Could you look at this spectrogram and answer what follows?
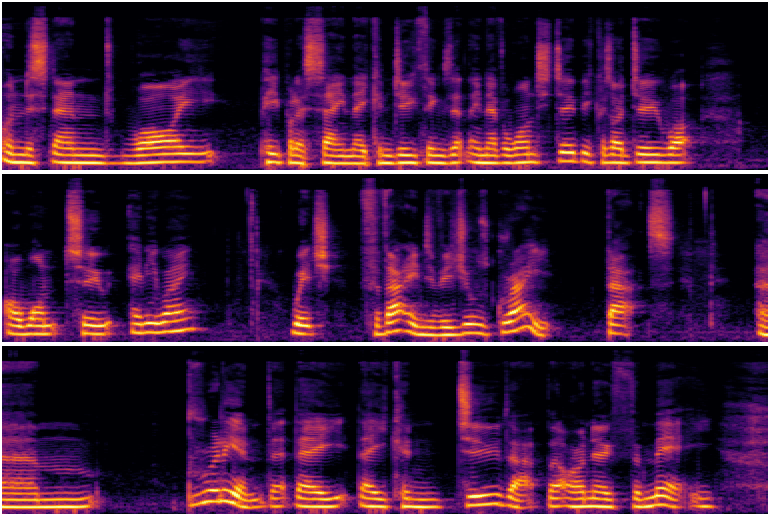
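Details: Adult male who stammers, unscripted speech in a football fan-cam interview, with his fluency technique abandoned; many blocks and clearly overt stammering; stuttering.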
